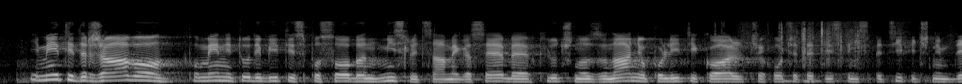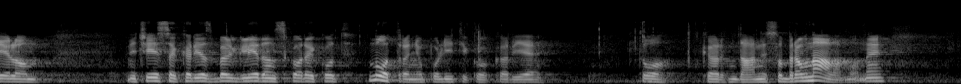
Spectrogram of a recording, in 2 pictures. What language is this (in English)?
Slovenian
